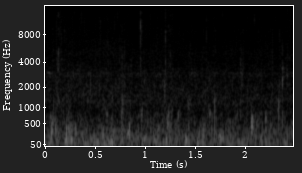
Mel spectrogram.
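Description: Mud bubbles in a paint pot at Yellowstone's caldera, where oxidized iron colours the mud. Many small bubbles gurgle and pop softly over a steady low hiss.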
